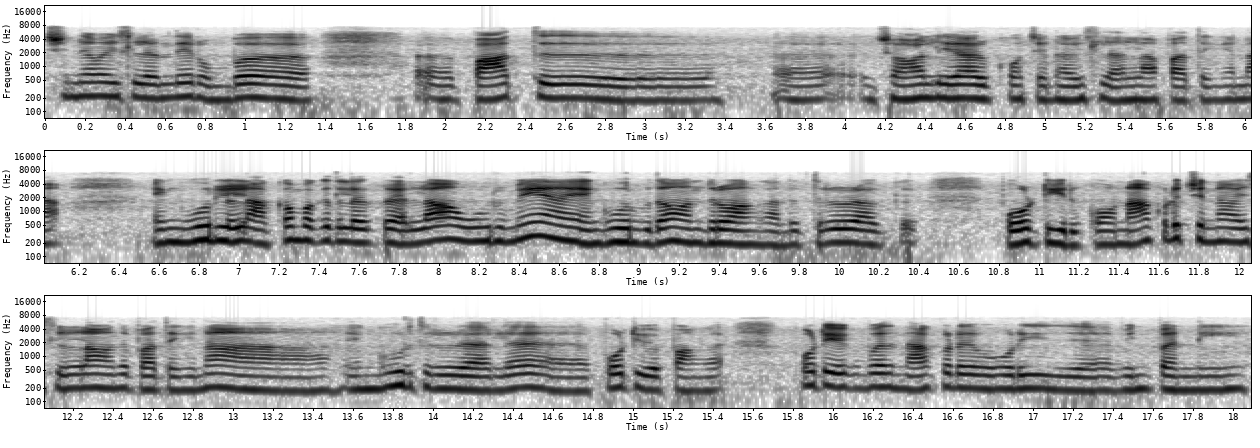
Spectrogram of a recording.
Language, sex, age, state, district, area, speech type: Tamil, female, 30-45, Tamil Nadu, Viluppuram, rural, spontaneous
